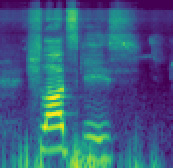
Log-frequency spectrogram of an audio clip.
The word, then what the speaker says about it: Schlotzsky's: yes um what happened Schlotzsky's that's how I'm supposed to say it Schlotzsky's ah thank you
